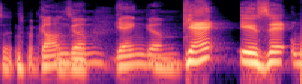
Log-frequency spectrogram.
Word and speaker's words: Gangnam: The fucking 2012 hit Gangnam Style. Oh. I could say it anyway, and people will go, that's how you pronounce it. Gangam.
